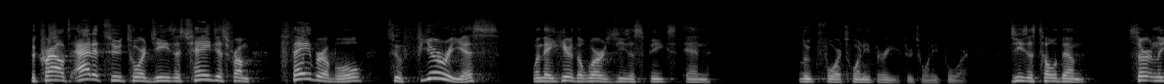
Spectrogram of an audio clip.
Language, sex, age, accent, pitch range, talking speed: English, male, 40-59, American, 135-180 Hz, 140 wpm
